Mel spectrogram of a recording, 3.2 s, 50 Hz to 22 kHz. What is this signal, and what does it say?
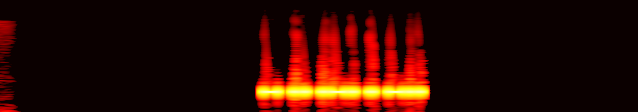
Morse code, heard as a keyed tone, about 50 wpm, 700 Hz. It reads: TIRED
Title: Five Letter Words - 50wpm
